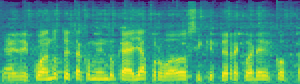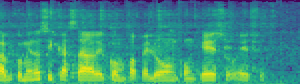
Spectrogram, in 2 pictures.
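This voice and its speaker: Speaking at a very fast pace, a man has a fairly high pitch. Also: fairly even intonation, hardly any pauses. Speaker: travel video host. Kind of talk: casual interview.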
